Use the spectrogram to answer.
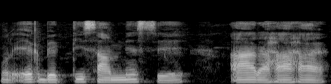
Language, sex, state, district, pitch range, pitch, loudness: Hindi, male, Jharkhand, Palamu, 105-115 Hz, 105 Hz, -18 LUFS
